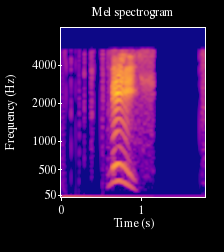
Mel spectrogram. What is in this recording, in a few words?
"milch", Walser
